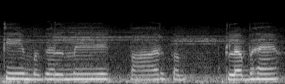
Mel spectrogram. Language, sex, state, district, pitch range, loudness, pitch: Hindi, female, Uttar Pradesh, Lucknow, 225-245 Hz, -16 LUFS, 240 Hz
